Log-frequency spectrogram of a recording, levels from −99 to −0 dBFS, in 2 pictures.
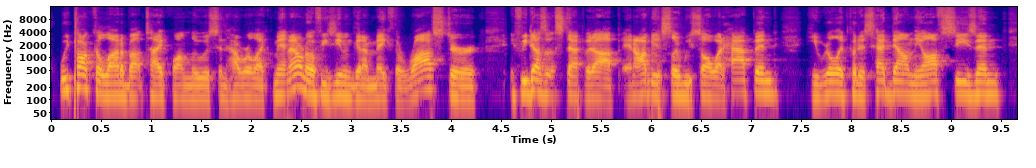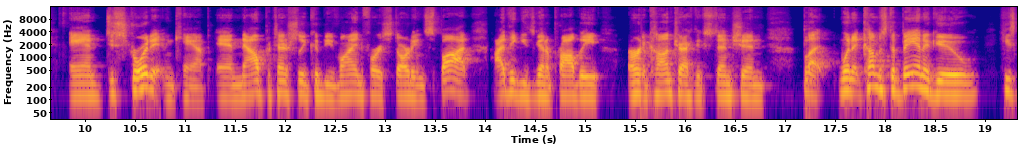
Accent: American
